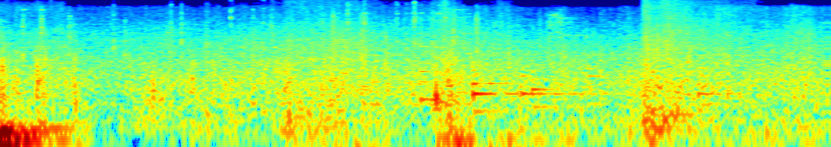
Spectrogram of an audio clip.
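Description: Ocean waves wash and roll steadily outdoors.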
